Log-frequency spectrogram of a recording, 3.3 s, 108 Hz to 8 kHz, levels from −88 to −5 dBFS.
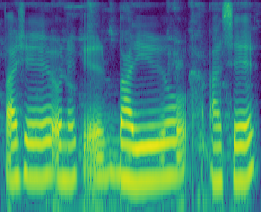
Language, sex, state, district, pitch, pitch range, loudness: Bengali, female, Tripura, Unakoti, 210 Hz, 205-220 Hz, -15 LUFS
